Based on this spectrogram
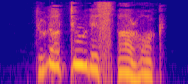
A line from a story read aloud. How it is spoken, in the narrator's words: the voice was pleading now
